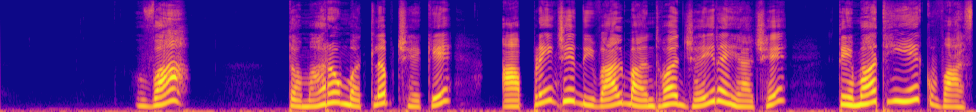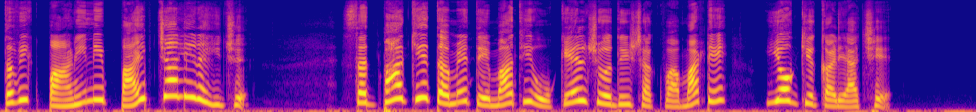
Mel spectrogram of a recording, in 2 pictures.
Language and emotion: Gujarati, surprised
